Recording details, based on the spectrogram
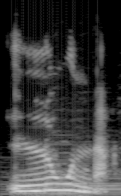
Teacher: su sílaba tónica se encuentra situada en la penúltima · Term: palabra grave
